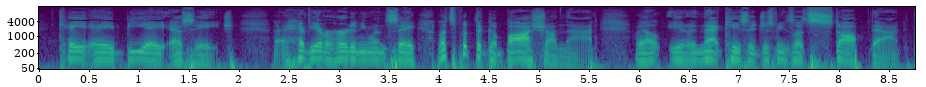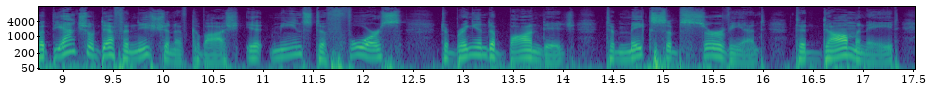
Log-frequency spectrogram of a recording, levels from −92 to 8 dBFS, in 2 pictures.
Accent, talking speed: American, 155 wpm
